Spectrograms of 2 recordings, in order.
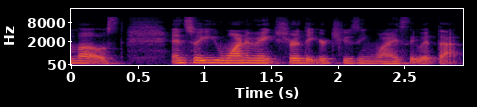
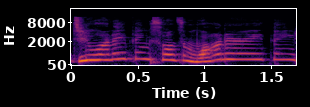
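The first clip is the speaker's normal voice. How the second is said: hostess offer; 12 semitones higher, much faster than usual. Retold or imitated. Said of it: "I was like".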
